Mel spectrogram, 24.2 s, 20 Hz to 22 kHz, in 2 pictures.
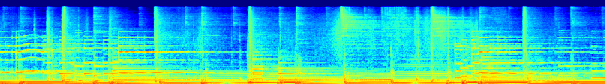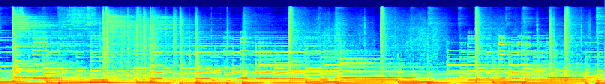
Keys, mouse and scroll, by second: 2.2 middle click, 2.2 scroll down 2, 3.1 middle click, 9.3 click, 9.7 click, 11.7 click, 12.5 click, 17.4 click, 18.3 click, 21.5 click, 23.4 click.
